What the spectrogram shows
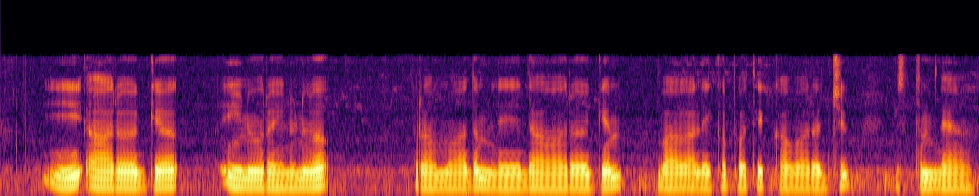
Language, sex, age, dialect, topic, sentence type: Telugu, male, 18-24, Southern, banking, question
